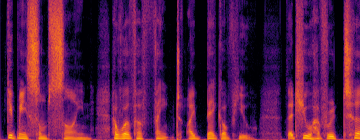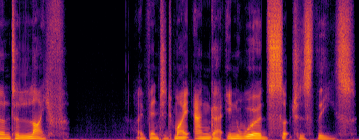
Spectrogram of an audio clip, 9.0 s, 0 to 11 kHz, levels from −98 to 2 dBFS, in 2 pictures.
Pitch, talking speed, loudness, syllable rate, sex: 130 Hz, 165 wpm, -20 LUFS, 4.4 syllables/s, male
